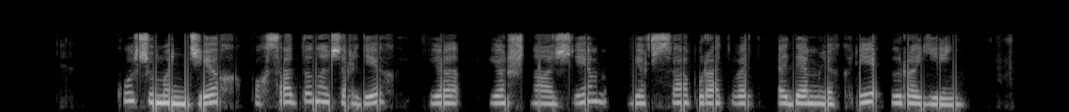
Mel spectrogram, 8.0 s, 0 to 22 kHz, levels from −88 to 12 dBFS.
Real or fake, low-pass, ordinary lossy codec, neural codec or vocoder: real; 7.2 kHz; Opus, 64 kbps; none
